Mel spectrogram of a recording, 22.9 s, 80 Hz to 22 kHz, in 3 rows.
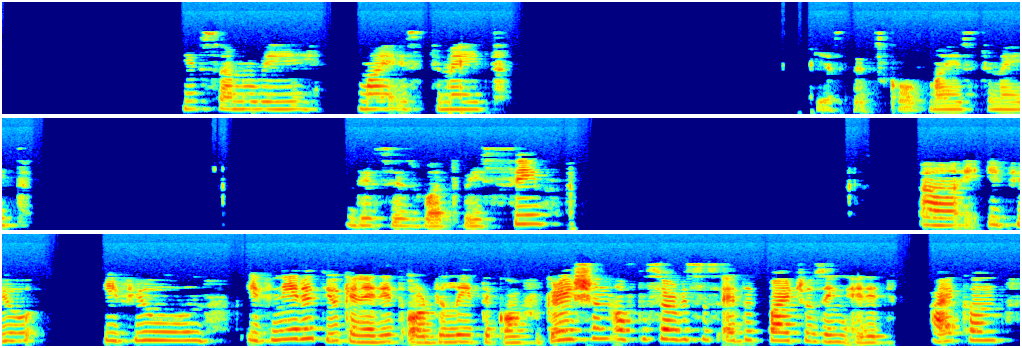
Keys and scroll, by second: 3.5 Tab, 6.1 Tab.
